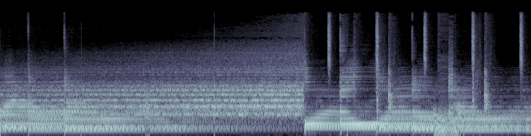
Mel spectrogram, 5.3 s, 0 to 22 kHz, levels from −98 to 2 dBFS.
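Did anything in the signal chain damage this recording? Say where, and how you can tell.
Yes, two separate problems.

At the buffer stage there's a regular click around every 1.33 s, roughly four of them from about 0.82 s to 4.8 s. That steady spacing is the giveaway for clock drift buffer slips. The most likely cause is two devices running on independent clocks a few hundred ppm apart, so the buffer between them creeps until a small block, something like 15 samples, gets dropped or repeated, and each slip clicks.

The Bluetooth link also dropped lost LE Audio frames. First is a short patch at 1.46 to 1.49 s, about 30 ms, which fits three 10 ms frames. Second is rougher, 4.34 to 4.64 s, with about 190 ms missing scattered over 300 ms and the longest gap around 70 ms. You hear the LC3 concealment filling those gaps by replaying the last spectrum with scrambled signs, so the sound turns into a noisy smear that fades off during the longer runs.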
